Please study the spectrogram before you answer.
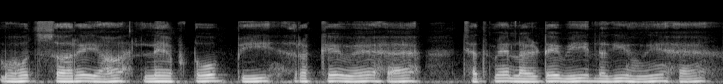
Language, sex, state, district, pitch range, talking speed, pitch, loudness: Hindi, male, Uttar Pradesh, Saharanpur, 130-145 Hz, 125 wpm, 135 Hz, -14 LUFS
